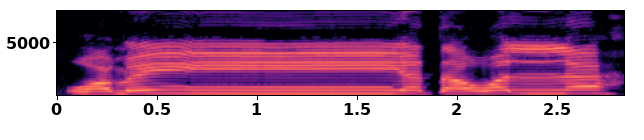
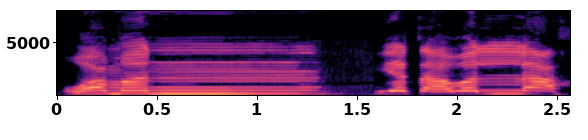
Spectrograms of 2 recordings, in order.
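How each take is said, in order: First: The n merges with nasalization into the y. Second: The n is pronounced clearly before the y. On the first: The speaker calls it right. "सही है" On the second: The speaker calls it wrong. "ये कहना गलत होगा"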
